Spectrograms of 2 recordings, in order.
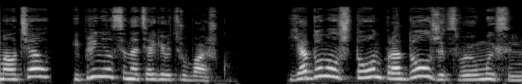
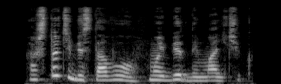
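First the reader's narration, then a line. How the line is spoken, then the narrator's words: Sad reply. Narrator (Russian): грустно отозвался я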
